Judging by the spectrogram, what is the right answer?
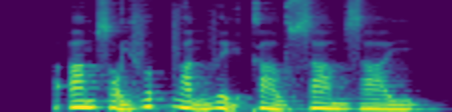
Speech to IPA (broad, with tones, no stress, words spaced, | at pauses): ʔa˧msɔ̰˧˨jvə˦˥p̚ va̰˧˨nvḛ˧˨jka˧˩w sa˨˩mza˨˩j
